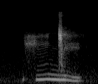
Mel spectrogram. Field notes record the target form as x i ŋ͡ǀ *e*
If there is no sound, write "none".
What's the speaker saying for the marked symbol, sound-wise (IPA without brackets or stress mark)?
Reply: y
